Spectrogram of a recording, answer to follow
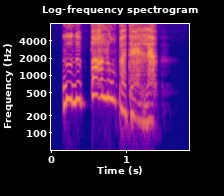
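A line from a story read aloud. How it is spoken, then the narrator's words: Hissed. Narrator (French): siffla Dame Harmonie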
